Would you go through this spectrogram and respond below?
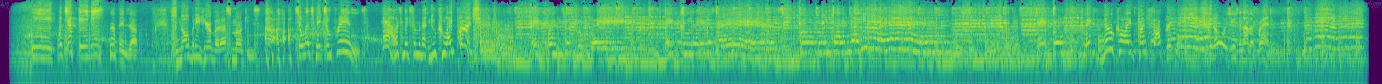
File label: Commercial; Kool-Aid; 1969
